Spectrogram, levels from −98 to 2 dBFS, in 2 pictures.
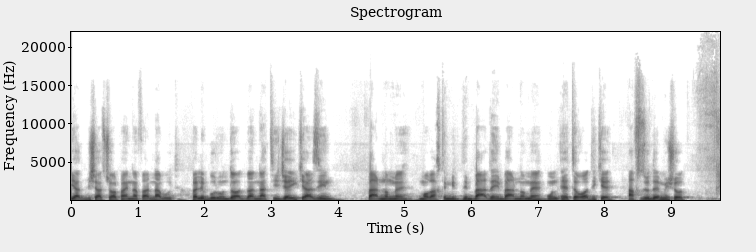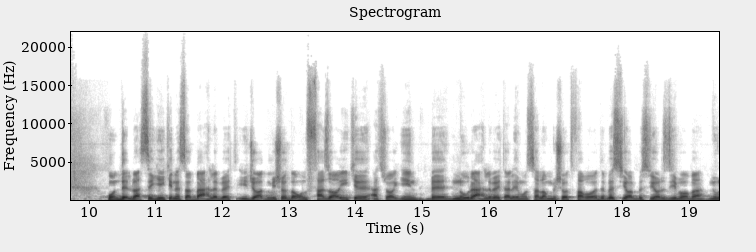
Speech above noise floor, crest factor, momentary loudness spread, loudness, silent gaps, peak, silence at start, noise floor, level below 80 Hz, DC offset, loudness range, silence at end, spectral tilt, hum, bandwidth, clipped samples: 23 dB; 18 dB; 5 LU; -26 LUFS; none; -8 dBFS; 0 s; -49 dBFS; -70 dBFS; under 0.1%; 2 LU; 0 s; -6.5 dB/octave; none; 16.5 kHz; under 0.1%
